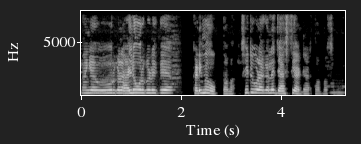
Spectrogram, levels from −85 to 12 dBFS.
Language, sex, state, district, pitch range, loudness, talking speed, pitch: Kannada, male, Karnataka, Bellary, 210-275 Hz, -15 LUFS, 135 wpm, 260 Hz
